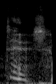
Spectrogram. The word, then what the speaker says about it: Tish: My name is Tish. I was born with gills like a fish.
